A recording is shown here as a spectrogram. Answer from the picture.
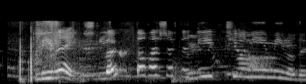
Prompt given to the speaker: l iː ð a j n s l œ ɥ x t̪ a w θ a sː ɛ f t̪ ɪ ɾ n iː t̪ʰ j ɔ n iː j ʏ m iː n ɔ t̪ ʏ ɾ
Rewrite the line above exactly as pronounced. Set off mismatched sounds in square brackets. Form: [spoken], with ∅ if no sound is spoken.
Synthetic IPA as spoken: l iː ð [e] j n s l œ ɥ x t̪ a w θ [ɛ] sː ɛ f t̪ ɪ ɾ n iː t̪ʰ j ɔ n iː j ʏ m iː n [u] t̪ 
